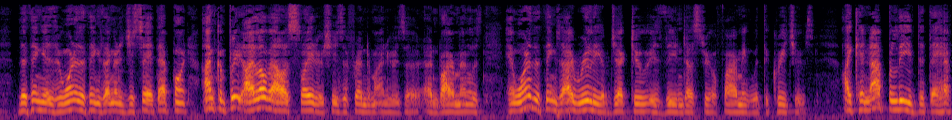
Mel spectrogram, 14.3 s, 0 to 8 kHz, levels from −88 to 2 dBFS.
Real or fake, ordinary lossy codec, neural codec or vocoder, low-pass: real; MP3, 32 kbps; none; 7.2 kHz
